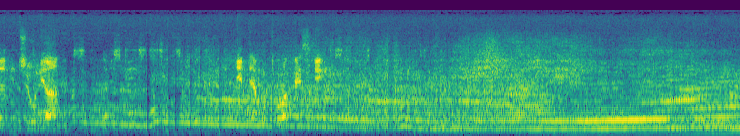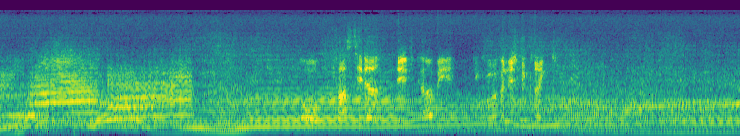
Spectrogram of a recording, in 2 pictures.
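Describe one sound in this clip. Racing motorcycle engines roar and rev loudly as the bikes speed past.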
